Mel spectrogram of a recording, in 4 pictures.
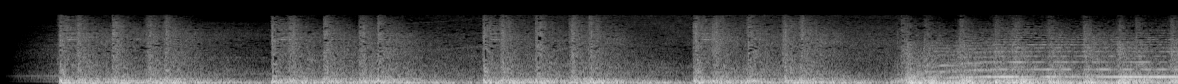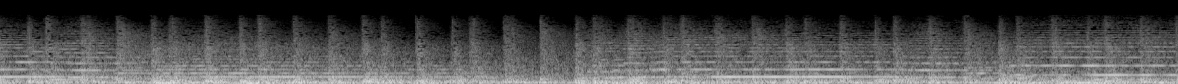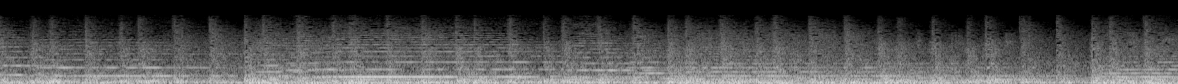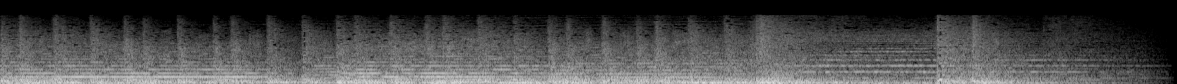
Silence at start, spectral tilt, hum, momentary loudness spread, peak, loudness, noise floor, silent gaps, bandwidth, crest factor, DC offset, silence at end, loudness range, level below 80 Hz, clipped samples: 0.45 s; -7 dB/octave; none; 7 LU; -2 dBFS; -17 LUFS; -44 dBFS; none; 10.5 kHz; 14 dB; under 0.1%; 0.45 s; 4 LU; -22 dBFS; under 0.1%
